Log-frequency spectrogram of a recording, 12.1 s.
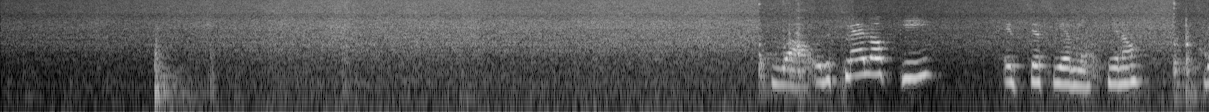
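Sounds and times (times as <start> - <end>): vegetables sizzling in a pan: 0.0 - 12.0
knock on a pan: 1.5 - 2.2.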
